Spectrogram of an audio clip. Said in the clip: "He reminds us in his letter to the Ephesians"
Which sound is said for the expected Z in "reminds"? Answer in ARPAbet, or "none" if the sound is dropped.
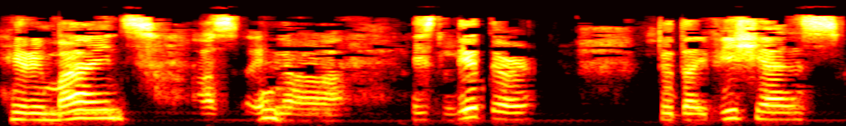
S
